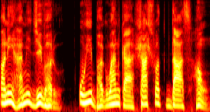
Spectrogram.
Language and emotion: Nepali, neutral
